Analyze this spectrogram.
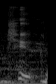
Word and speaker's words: toque: Ooh, and it's a toque. pronounced toque, not toque.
